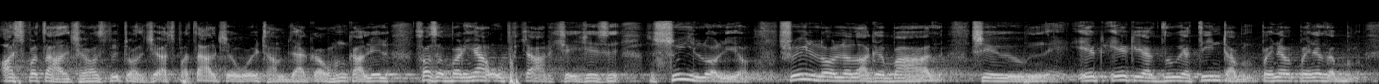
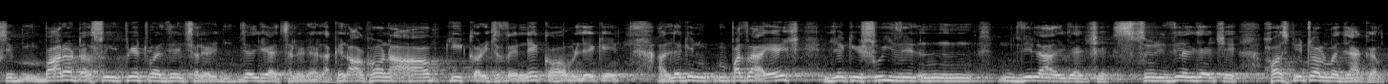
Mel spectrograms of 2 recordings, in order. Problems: background sounds at intervals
